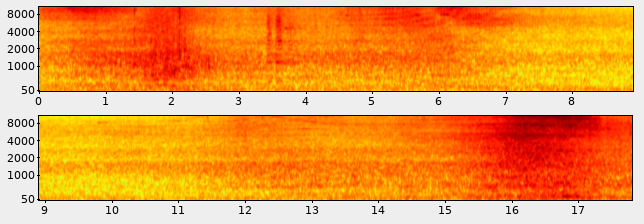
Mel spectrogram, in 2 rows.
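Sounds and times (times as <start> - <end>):
street ambience: 0.0 - 17.8.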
